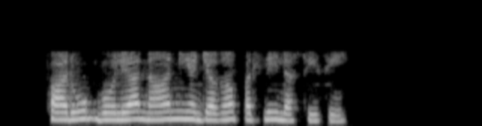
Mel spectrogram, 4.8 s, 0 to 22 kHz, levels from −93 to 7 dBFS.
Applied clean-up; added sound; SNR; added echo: none; none; none; none.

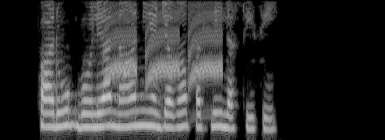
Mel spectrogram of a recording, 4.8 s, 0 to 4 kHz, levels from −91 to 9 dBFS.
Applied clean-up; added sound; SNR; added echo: none; Alarm; 7 dB; none.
